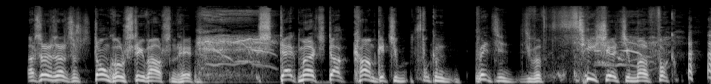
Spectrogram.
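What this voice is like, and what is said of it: Angry imitation of another person's voice. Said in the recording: “your Stone Cold Steve Austin ... You sound so angry.”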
